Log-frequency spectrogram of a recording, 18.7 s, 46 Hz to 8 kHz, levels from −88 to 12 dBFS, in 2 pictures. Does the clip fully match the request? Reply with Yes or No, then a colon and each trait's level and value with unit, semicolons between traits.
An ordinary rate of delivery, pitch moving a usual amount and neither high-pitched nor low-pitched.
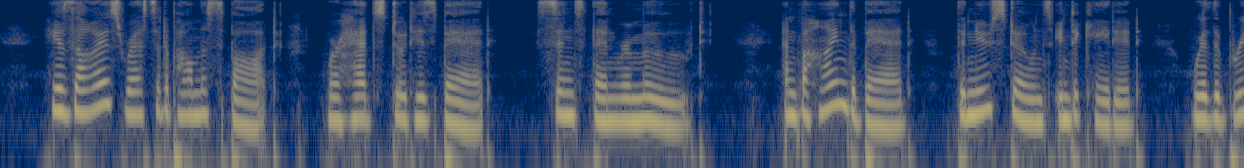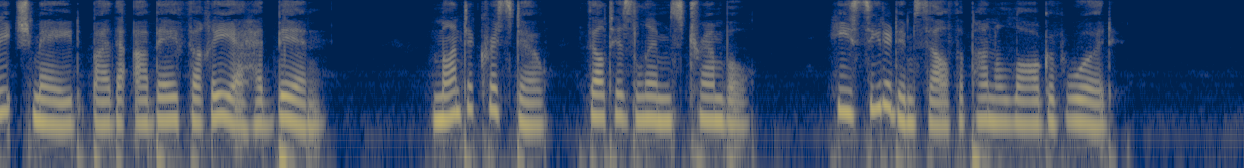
No: average, 150 wpm; average, 3.8 semitones; high, 200 Hz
